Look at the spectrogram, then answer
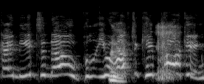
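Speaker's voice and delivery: mock eager pleading, high.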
